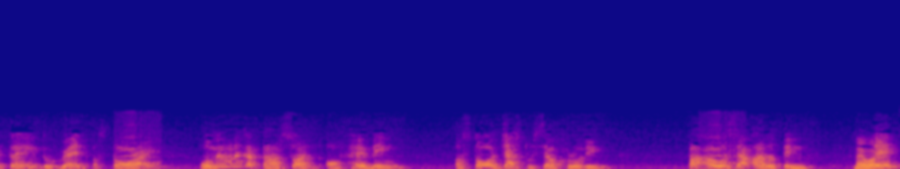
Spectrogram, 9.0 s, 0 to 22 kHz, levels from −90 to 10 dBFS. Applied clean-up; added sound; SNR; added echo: none; Bird; 11 dB; none.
